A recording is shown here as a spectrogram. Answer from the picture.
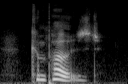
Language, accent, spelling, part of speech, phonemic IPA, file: English, US, composed, adjective / verb, /kəmˈpoʊzd/, En-us-composed.ogg
- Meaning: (adjective) Showing composure; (verb) simple past and past participle of compose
